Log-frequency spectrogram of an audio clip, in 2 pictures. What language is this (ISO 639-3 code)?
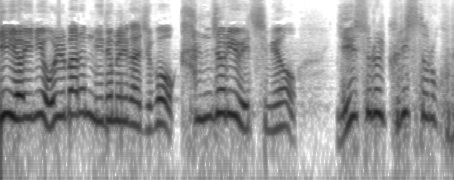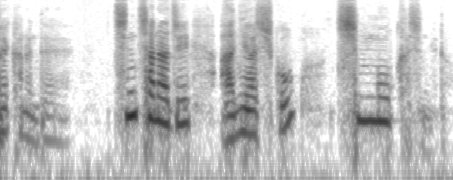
kor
